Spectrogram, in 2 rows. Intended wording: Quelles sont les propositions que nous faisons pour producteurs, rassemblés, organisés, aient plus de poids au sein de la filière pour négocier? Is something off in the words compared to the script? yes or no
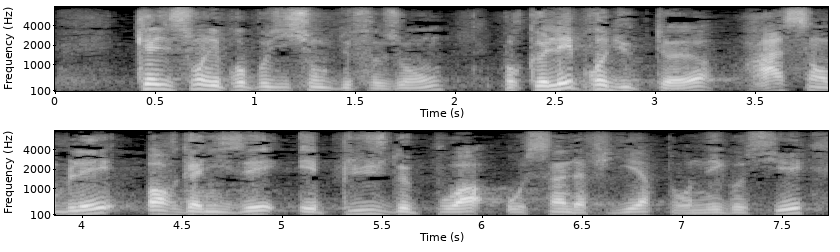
yes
